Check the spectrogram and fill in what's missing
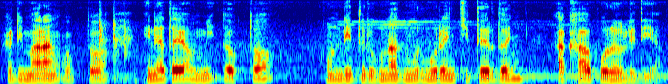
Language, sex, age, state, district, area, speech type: Santali, male, 18-30, West Bengal, Bankura, rural, spontaneous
